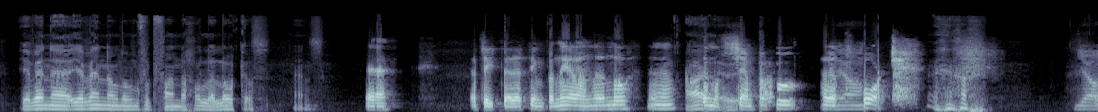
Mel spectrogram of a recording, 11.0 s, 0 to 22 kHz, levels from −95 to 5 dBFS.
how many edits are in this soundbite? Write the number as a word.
zero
